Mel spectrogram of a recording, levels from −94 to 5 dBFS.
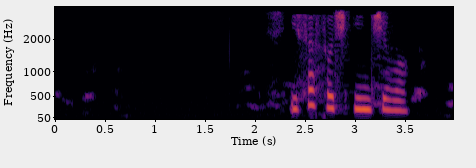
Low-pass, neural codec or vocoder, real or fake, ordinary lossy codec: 3.6 kHz; vocoder, 44.1 kHz, 80 mel bands, Vocos; fake; MP3, 24 kbps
